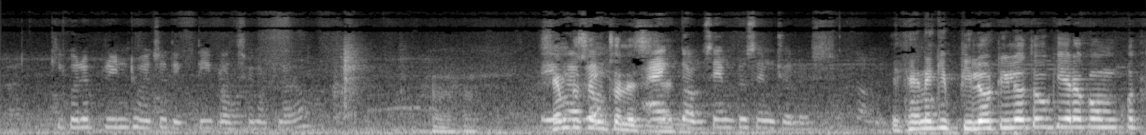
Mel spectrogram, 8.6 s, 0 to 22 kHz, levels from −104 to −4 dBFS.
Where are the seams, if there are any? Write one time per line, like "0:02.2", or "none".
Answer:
0:06.6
